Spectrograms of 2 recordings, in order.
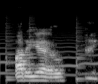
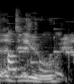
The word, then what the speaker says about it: adieu: please you until then audio yours fumbled do you blood mark it's pronounced adieu yeah whatever i do i don't believe it's pronounced that way i still scream and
